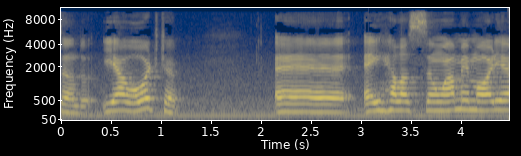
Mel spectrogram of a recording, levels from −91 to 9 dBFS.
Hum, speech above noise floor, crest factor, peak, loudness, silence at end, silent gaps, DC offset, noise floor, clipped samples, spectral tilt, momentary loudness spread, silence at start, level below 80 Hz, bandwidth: 60 Hz at -40 dBFS; 21 dB; 16 dB; 0 dBFS; -15 LUFS; 0 s; none; under 0.1%; -35 dBFS; under 0.1%; -3.5 dB/octave; 8 LU; 0 s; -50 dBFS; 10 kHz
